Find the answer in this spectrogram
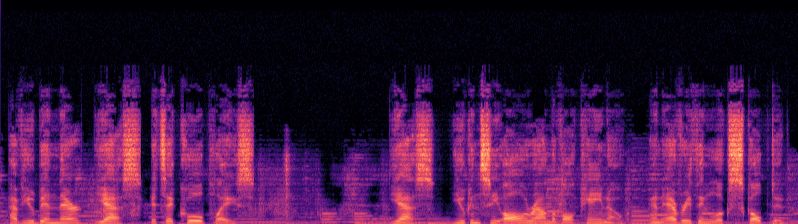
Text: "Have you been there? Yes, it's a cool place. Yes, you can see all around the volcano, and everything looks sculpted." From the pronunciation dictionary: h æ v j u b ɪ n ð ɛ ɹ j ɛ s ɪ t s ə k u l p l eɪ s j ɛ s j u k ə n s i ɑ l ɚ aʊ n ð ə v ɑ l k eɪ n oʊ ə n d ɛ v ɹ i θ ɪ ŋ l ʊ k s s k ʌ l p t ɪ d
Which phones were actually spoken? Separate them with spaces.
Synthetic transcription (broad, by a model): h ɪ v j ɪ b ɪ n ð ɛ ɹ j ɛ s ɪ t s ə k u l p l eɪ s j ɛ s j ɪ k ə n s i ɑ l ɚ aʊ n ð ə v ɑ l k eɪ n oʊ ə n ɛ v ɹ i θ ɪ ŋ l ʊ k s s k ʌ l p t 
